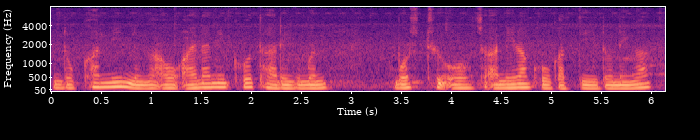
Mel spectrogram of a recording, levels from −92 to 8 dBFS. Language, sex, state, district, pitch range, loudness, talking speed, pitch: Garo, male, Meghalaya, West Garo Hills, 115-135 Hz, -13 LUFS, 80 wpm, 120 Hz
